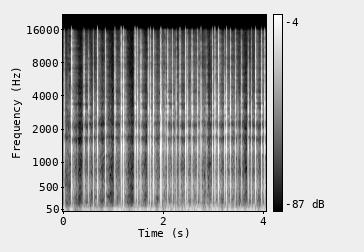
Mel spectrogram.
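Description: A long nail taps and scratches quickly on the metal lid and rim of a small, full steel can of corn held tilted. About 30 sharp, bright metallic ticks come in an uneven rapid run, each dying out almost instantly, with a high ring near 2.9 kHz and almost no low end.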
